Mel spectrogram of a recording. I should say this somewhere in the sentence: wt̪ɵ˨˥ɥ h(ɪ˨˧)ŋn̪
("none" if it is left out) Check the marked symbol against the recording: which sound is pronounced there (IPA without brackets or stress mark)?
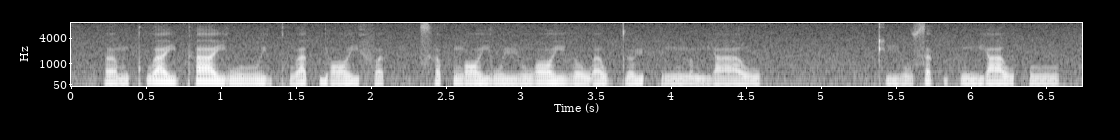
ɪ˨˧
